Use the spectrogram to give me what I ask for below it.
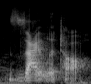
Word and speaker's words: xylitol: as the main ingredient it's spelled with an x xylitol this is a particular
